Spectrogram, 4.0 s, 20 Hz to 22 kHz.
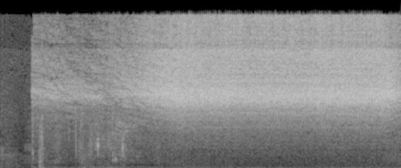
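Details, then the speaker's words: Gen 4.3 Chevy Silverado: AC Schrader service valve leaking refrigerant despite its cap, oil underneath; steady thin high-pitched hiss after handling, owner certain this is why the AC doesn't work. "right that is the Schrader valve leaking and you can see there's oil all under here this is the refrigerant that's been leaking even though it's got a cap it's not holding"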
